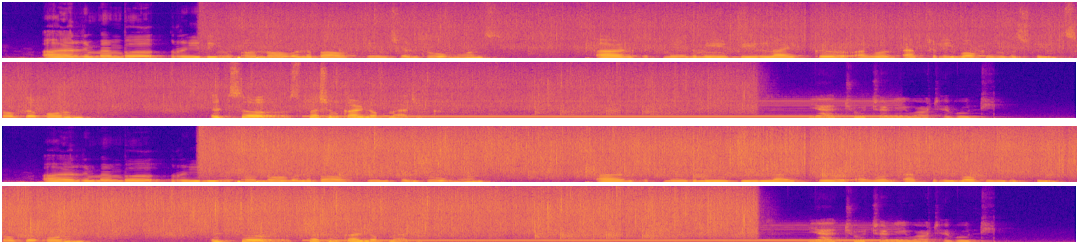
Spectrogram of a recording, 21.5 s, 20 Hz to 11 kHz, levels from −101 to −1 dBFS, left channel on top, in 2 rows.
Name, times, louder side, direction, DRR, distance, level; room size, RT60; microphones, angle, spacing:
voice 1, 0.4-5.0 5.9-6.4 6.6-11.6 12.8-15.1, left 2 dB, 70° left, 10 dB, 1.4 m, -23 dB
sound 1, 2.0-18.3, right 8 dB, 30° right, 1.1 m, -26 dB
Telephone, 13.8-19.8, equal, 30° left, 1.3 m, -31 dB
voice 2, 18.8-20.7, equal, ahead, 9 dB, 1.0 m, -29 dB
22.0 x 19.0 x 6.8 m, 0.69 s
head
